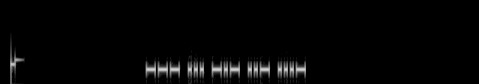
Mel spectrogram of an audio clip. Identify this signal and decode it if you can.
Morse code, heard as a keyed tone, about 39 wpm, 690 Hz. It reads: OSKUV
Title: Code Groups - 5 Letters - 40wpm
